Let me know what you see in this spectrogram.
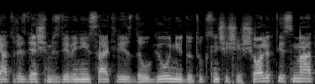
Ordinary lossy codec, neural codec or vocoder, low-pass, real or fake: AAC, 32 kbps; none; 19.8 kHz; real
